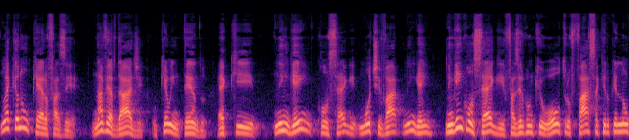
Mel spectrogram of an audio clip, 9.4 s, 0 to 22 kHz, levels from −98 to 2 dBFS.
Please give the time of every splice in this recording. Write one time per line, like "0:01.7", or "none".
0:01.3
0:03.2
0:06.6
